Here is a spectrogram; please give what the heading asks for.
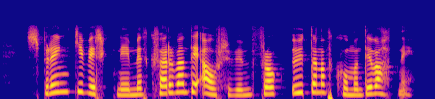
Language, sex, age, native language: Icelandic, female, 20-29, Icelandic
